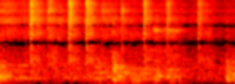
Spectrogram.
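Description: An irregular run of light, sharp clicks and taps, about five or six a second, over faint murmured voices.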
